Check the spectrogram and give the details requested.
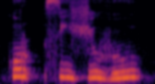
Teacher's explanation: را کو پر پڑھا جائے گا اور یا مشدد ہے اس لیے اس کو بھی شدت سے ادا کیا جائے گا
